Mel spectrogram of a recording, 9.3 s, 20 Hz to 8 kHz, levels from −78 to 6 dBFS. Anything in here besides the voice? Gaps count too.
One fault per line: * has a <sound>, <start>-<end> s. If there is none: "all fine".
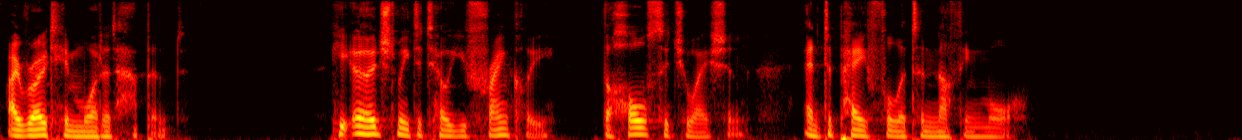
all fine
